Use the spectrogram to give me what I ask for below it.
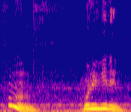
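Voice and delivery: curious. A narrator's reading. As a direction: perk up at the food. Mermaid curious about lunch.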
